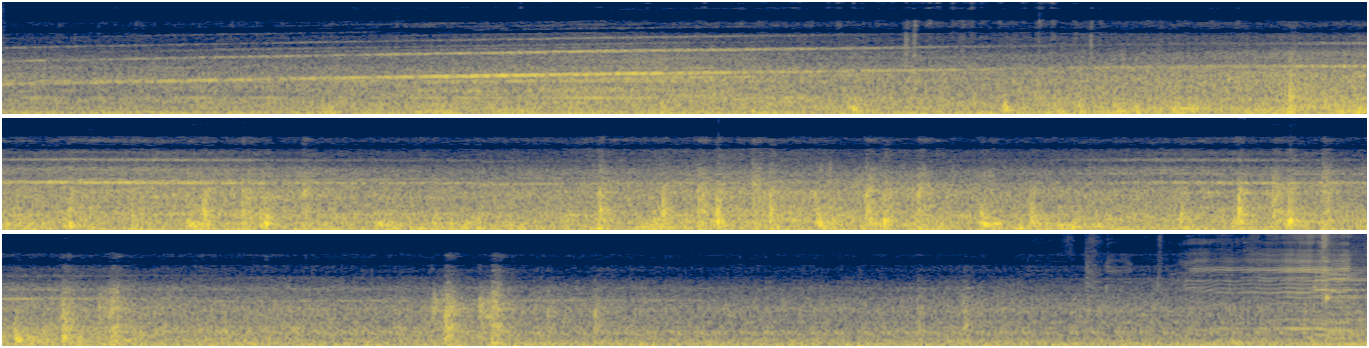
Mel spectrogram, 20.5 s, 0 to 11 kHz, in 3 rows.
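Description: ZSSK class 861 electric multiple unit pulling away from the platform. Its traction motor whine rises in pitch over the first several seconds as it accelerates. The wheels then clatter over the rail joints as the coaches pass close by, and the sound fades near the end.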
